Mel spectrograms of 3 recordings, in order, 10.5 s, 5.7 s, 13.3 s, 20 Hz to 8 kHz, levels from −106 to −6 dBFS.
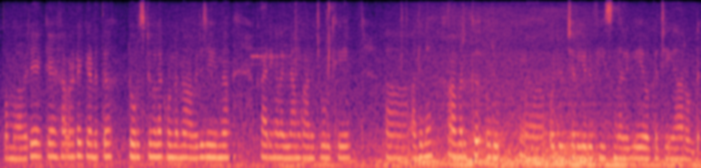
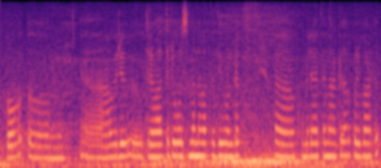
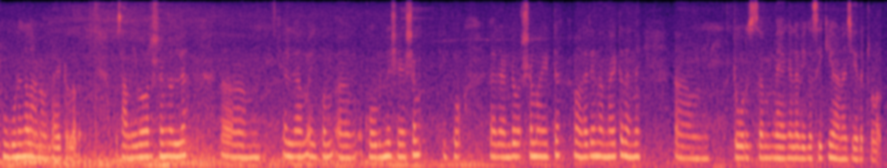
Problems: none marked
